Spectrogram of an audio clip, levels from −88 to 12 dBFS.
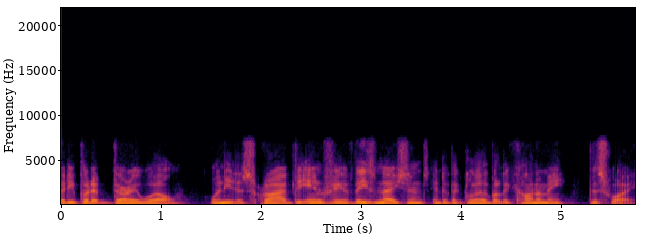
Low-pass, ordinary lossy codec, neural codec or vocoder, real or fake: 7.2 kHz; Opus, 16 kbps; codec, 16 kHz, 16 kbps, FunCodec, trained on Chinese and English, 50 frames a second; fake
